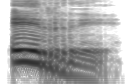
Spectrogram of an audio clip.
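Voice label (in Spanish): "ERRE" Spanish, female; mekanta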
